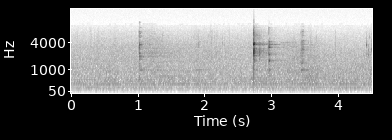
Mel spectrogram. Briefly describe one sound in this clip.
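A metal ladle clinks against a porcelain bowl.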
